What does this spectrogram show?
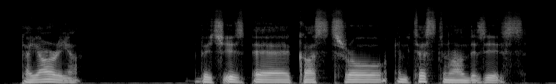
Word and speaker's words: diarrhea: X sometimes pronounced Z, for example, xiphoid, and RH sometimes pronounced R, diarrhea, which is a gastrointestinal disease.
